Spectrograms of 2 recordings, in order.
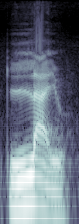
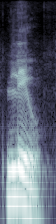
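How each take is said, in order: First: The vowel is a long 'eye' sound. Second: The vowel is a short 'ih' sound. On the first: To be alive. "इसको हम पढ़ेंगे लाइव" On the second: To reside somewhere. "लिव means रहना"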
